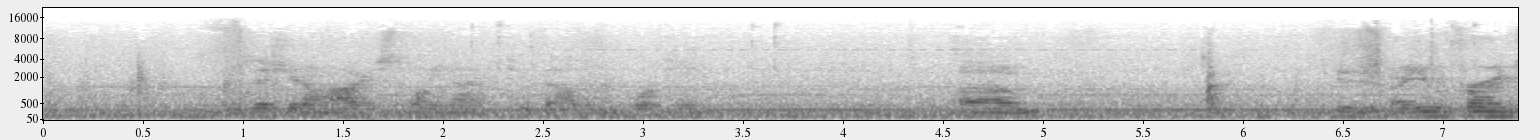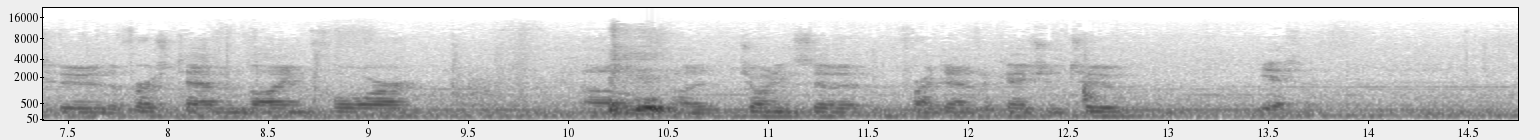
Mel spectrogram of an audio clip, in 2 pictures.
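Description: A man speaks calmly into a microphone in a room with a slight echo, pausing now and then.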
